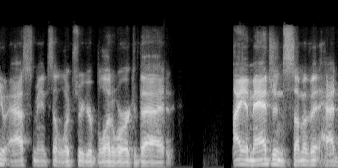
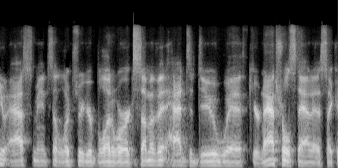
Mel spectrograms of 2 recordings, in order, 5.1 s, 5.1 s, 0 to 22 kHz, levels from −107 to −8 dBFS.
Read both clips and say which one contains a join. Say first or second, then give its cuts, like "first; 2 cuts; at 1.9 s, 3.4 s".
second; 2 cuts; at 2.0 s, 3.8 s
